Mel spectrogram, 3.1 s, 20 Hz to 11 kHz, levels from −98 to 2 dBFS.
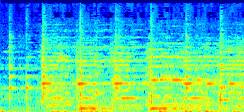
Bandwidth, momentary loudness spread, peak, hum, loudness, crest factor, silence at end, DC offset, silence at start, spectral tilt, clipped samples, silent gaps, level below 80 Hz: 10 kHz; 3 LU; -6 dBFS; none; -25 LUFS; 16 dB; 0 s; under 0.1%; 0 s; -6.5 dB/octave; under 0.1%; none; -36 dBFS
